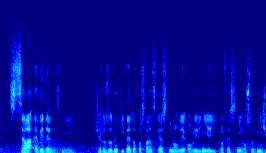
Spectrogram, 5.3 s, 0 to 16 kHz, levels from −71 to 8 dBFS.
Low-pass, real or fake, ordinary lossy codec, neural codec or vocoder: 14.4 kHz; real; AAC, 48 kbps; none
